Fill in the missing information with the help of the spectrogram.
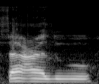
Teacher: Notice how we added a dhamma onto the end, onto the last root letter, and then we added a waw sakina. So we elongate the oo sound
